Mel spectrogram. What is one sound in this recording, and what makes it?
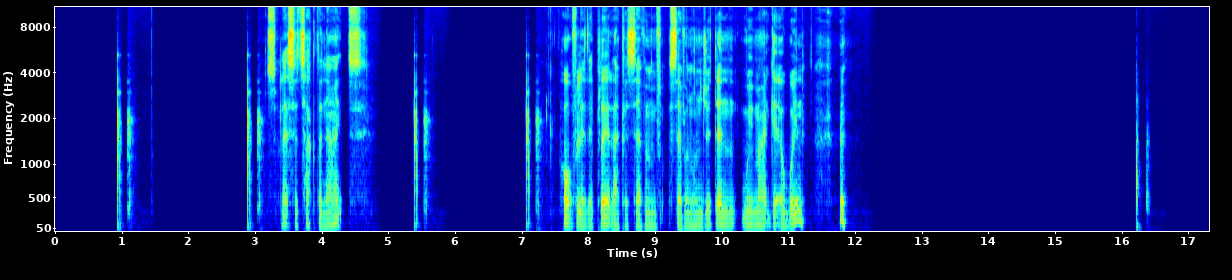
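A short digital click sounds as a chess piece is moved.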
